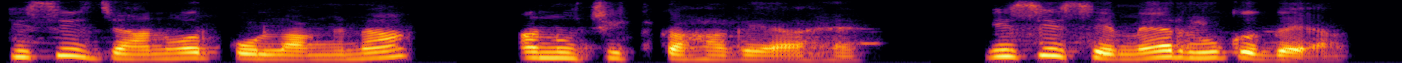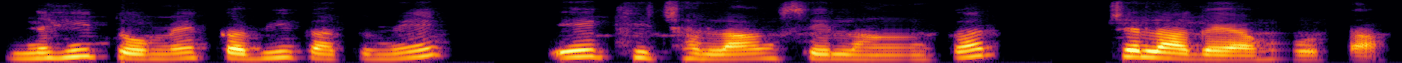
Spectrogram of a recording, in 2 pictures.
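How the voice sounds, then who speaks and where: A woman's voice: mid-range voice, lively intonation, measured pace, darkish tone, no room sound, muffled recording. A woman reading as a proud, angry warrior. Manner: stern, commanding reading.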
